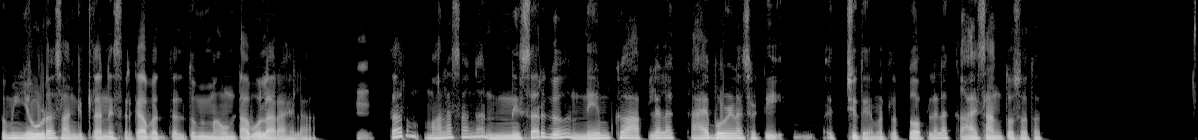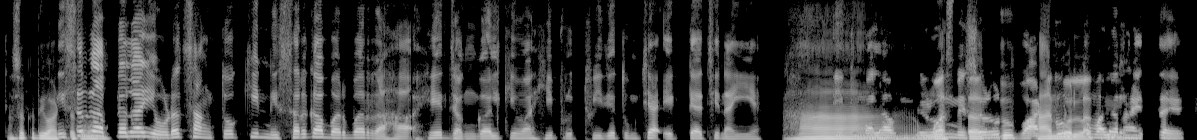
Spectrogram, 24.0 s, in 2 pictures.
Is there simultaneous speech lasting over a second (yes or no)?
yes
